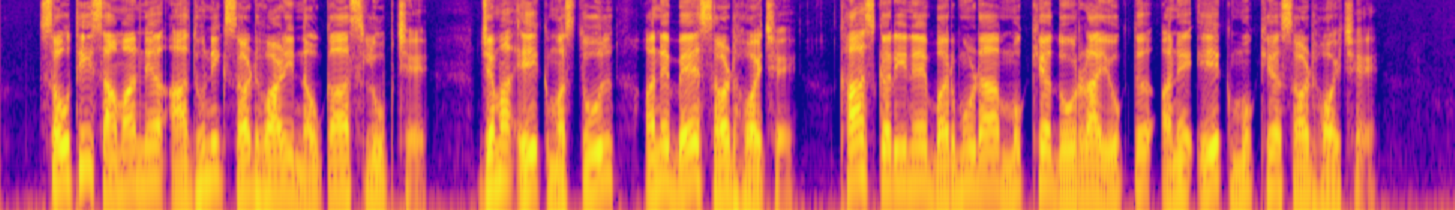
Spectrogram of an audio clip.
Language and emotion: Gujarati, neutral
